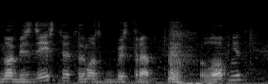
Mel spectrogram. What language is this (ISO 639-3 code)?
rus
